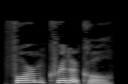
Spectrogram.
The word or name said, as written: form-critical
